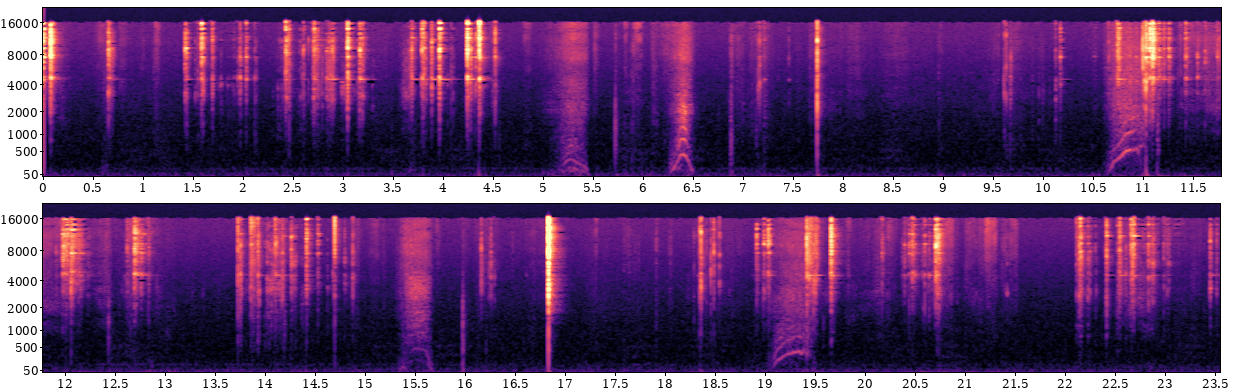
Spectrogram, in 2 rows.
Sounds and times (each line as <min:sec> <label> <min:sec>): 0:01.4 belt buckle 0:07.9
0:09.5 belt buckle 0:13.0
0:13.7 belt buckle 0:17.0
0:17.9 belt buckle 0:23.5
